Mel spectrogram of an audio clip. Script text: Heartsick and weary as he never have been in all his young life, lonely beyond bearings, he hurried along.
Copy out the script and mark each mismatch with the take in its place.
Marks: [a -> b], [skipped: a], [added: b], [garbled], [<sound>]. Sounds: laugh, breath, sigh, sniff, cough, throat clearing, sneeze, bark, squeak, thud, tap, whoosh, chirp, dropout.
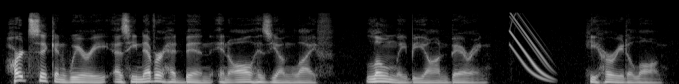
Heartsick and weary as he never [have -> had] been in all his young life, lonely beyond [bearings, -> bearing] [chirp] he hurried along.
